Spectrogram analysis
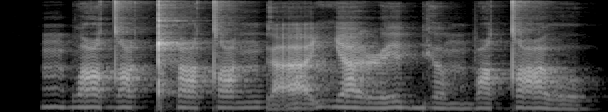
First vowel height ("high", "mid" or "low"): mid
